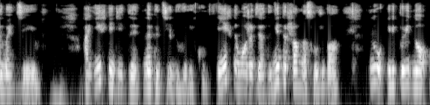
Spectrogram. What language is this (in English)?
Ukrainian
